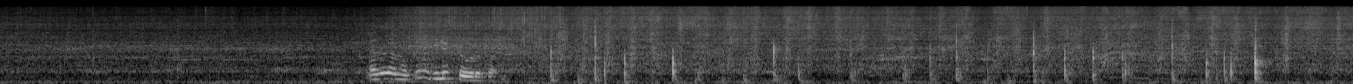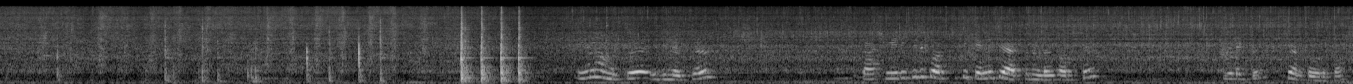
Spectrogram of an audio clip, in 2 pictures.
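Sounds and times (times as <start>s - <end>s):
vegetables sizzling in oil: 0.0s - 27.0s
wooden spatula scraping and tapping: 4.2s - 18.8s
spatula knocking on pan: 5.0s - 12.9s, 15.0s - 18.9s.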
